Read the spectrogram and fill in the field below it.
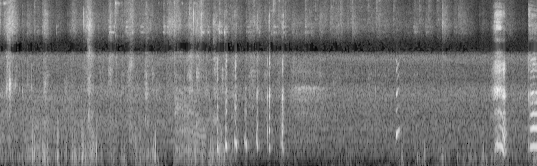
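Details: Puppies at play in the morning, giving short yips and whimpering squeals in quick uneven bursts, several rising sharply near the end, with rustling and a woman talking nearby.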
